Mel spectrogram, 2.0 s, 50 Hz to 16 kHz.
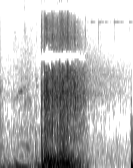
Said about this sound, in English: Code red. Officer down. 29th Street and Florin Road. Gunshot wounds to the face.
